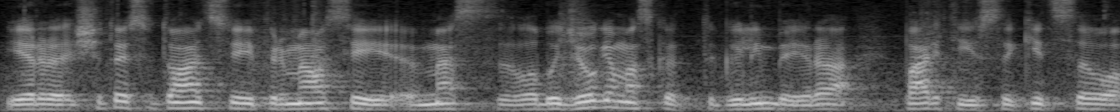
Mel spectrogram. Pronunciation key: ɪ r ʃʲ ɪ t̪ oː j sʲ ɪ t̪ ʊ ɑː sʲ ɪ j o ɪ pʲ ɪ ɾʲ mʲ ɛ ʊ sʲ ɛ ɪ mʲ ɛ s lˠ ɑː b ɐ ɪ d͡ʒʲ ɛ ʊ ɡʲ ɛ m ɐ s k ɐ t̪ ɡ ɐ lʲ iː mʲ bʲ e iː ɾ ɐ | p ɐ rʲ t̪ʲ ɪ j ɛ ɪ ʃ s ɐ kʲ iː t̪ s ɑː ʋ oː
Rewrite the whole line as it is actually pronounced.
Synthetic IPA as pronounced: ɪ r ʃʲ ɪ t̪ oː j sʲ ɪ t̪ ʊ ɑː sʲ ɪ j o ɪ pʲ ɪ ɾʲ mʲ ɛ ʊ sʲ ɛ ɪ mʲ ɛ s lˠ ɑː b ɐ ɪ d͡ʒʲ ɛ ʊ ɡʲ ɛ m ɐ s k ɐ t̪ ɡ ɐ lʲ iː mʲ bʲ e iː ɾ ɐ | p ɑ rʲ t̪ʲ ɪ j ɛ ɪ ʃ s ɐ kʲ iː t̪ s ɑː ʋ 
